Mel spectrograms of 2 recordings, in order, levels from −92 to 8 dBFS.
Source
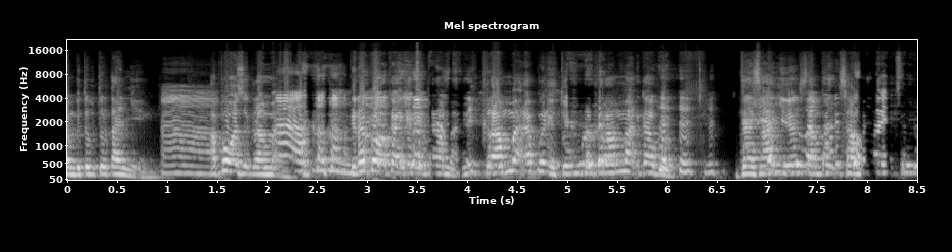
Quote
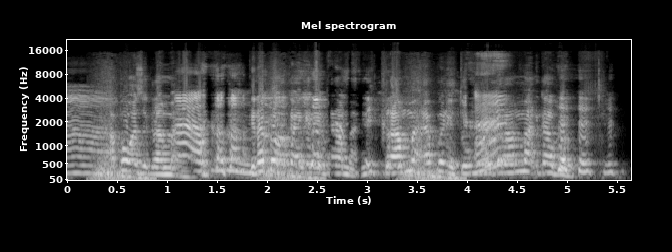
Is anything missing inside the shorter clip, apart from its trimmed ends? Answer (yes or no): no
